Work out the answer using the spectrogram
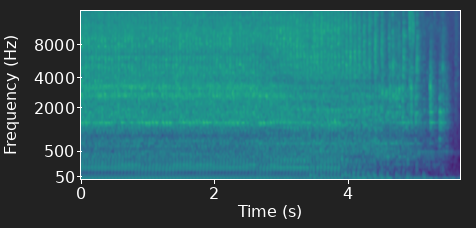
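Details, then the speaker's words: Commercial Toro mower with clutch, under repair for an oil leak, refilled with oil and idling for inspection: steady even firing about four beats a second, no knocking, then winds down and stops. Normal running. "the beginning i think was idle just because i want to look at it real quick to make sure everything is okay"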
